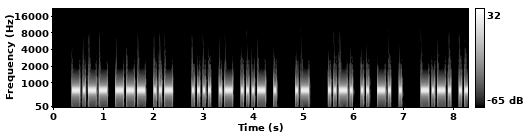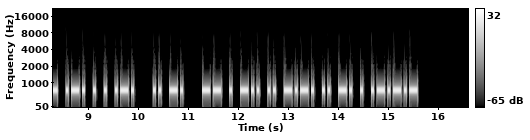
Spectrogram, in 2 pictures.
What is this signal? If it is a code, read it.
Morse code, heard as a keyed tone, about 22 wpm, 700 Hz. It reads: YOU HAVE A FINE CAREER IN MEDICINE.
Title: Sentences from Top 1000 Words - Review Part 6 - 22wpm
